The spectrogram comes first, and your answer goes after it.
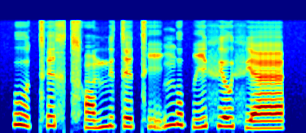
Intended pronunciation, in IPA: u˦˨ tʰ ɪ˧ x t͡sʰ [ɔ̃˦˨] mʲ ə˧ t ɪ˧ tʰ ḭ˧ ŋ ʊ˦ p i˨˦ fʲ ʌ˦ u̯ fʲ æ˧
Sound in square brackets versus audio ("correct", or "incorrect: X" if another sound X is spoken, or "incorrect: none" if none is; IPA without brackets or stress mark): incorrect: ɔ̃˨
